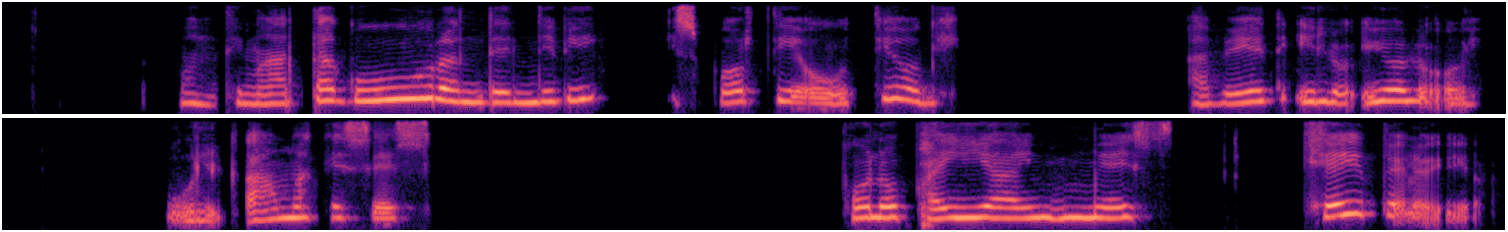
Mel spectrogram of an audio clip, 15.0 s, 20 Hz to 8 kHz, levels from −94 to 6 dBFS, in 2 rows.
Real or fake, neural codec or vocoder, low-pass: fake; codec, 24 kHz, 3 kbps, HILCodec; 7.2 kHz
